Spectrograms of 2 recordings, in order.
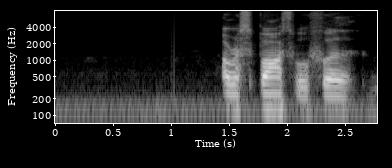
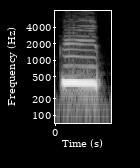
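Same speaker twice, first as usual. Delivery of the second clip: a high loud beep, like a bleep; mock TV bleep sound; censor bleep; 13 dB louder than usual. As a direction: squeal a sharp censor beep. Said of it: "the shit must be like".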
